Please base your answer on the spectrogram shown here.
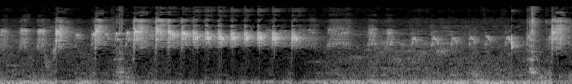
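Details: Ashy drongo delivering a fast, chattering high trill of rapidly repeated notes, slightly uneven, with a few scattered sharp notes after it against steady low background noise.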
